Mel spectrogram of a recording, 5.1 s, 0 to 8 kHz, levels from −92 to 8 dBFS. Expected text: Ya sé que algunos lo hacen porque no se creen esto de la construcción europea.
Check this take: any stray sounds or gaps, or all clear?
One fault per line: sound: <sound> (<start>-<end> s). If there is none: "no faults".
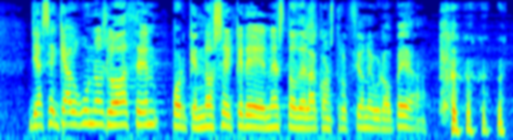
sound: laugh (4.4-5.1 s)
